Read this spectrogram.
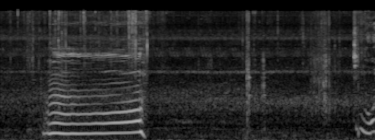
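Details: Kitten trapped in a hole, calling with a long steady meow that rises slightly and cuts off, then a short rising-falling cry a few seconds later; low background rumble and faint voices nearby.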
